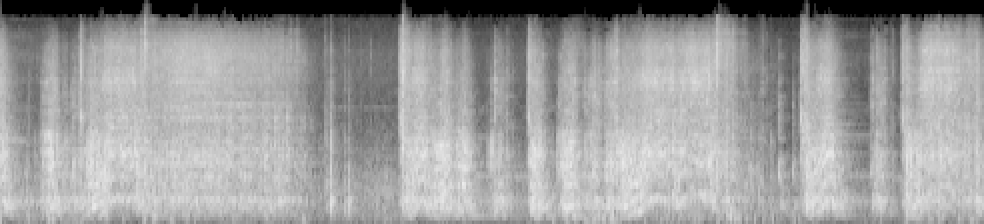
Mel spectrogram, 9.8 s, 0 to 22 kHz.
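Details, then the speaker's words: Cub Cadet i1050 zero-turn, Kohler Courage engine left outside for years, with plugs fitted and two-stroke mix sprayed in: starter cranks in repeated bursts, only one weak pop, no start; owner unsure about hydraulic lifters, plans to check valves. "seems like it's it'll get one little bump you hear that but uh i can't remember if this courage series has hydraulic lifters on it"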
